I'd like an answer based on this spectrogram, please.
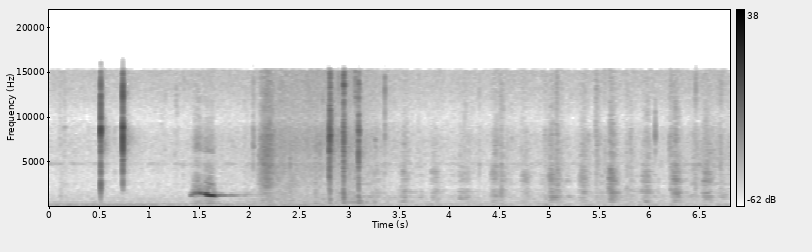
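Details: Male Chow Chow puppy Bearon, playing wildly, lets out one short, high yelp that drops sharply in pitch. Scattered clicks, scuffling taps and a faint low hum surround it.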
